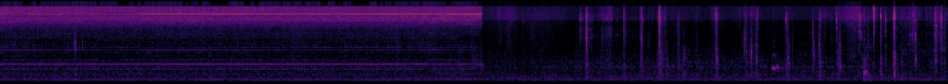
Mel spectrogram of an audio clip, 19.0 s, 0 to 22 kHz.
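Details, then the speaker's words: Digital 12-lead ECG machine printing its recording after a demonstration capture of normal sinus rhythm at 60 bpm: a steady mechanical whir with a faint tone, then scattered clicks as the printer stops. "once we click the start recording the machine will start recording the data and once the recording is done it will automatically print the"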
